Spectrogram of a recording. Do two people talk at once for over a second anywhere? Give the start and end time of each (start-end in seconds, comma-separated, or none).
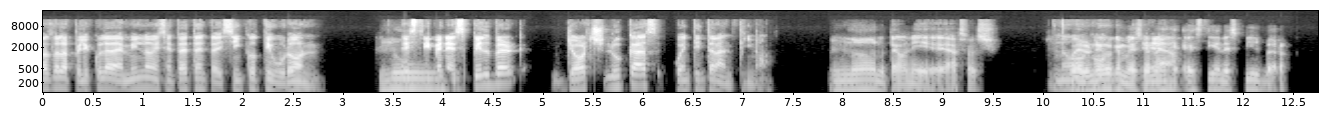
10.2-11.4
